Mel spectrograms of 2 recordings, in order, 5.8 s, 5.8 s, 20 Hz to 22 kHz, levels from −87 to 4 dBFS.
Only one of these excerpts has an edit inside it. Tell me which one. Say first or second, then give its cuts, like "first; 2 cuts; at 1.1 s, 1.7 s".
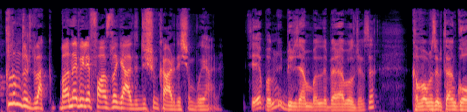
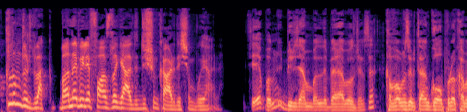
second; 1 cut; at 4.8 s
